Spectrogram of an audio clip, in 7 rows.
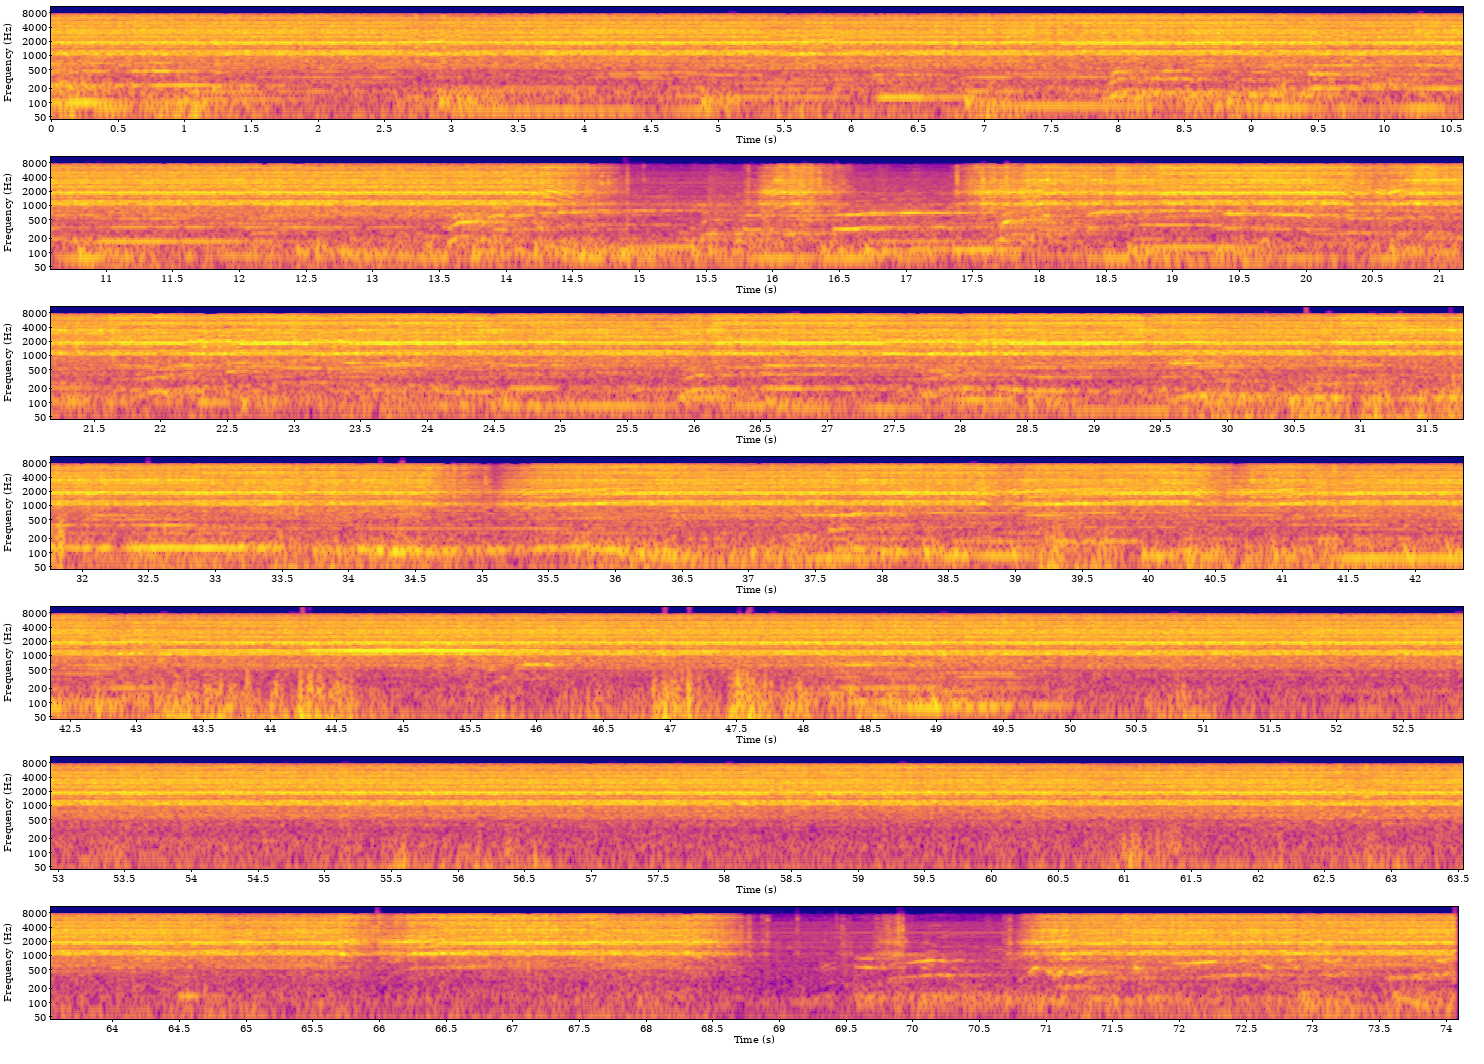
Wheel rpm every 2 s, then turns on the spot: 160, 160, 160, 160, 160, 160, 160, 40, 30, 150, 140, 160, 160, 160, 160, 160, 160, 120, 160, 150, 140, 160, 160, 160, 160, 160, 160, 160, 160, 160, 160, 160, 150, 140, 40, 70, 160.
68-70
